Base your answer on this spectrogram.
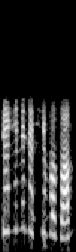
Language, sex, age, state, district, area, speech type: Assamese, female, 30-45, Assam, Nagaon, rural, conversation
